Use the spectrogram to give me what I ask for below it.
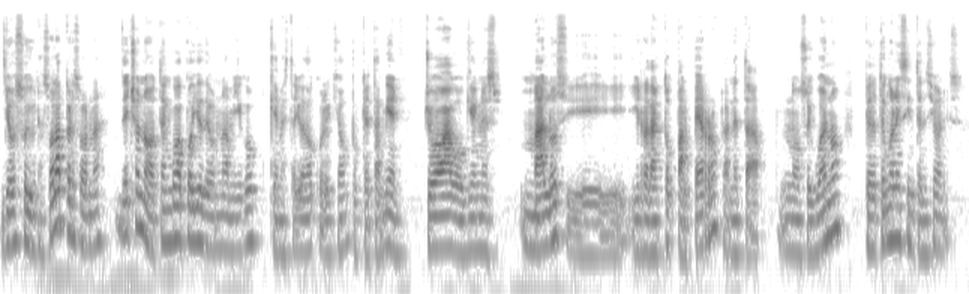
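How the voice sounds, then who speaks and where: Gravelly young Mexican man vlogging. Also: medium pitch, moderate pace, hardly any pauses, a bit bright. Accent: Mexican Spanish. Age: 20s. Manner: rambling, slangy, self-deprecating. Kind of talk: casual vlog monologue.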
